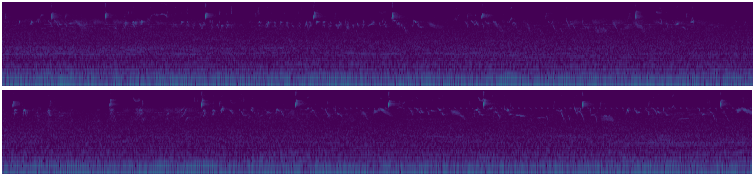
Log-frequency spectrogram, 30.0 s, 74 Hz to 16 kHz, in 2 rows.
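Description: Songbirds calling: one bird gives a short, sharp, high chip about every two seconds over a steady chatter of softer chirps and twitters. A fast, even trill starts about 25 seconds in, and a low steady hum runs beneath.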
